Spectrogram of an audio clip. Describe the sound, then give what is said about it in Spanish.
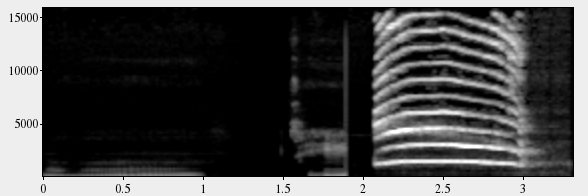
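A cat makes a low, rumbling purr-like sound, then after a short pause lets out one loud, high, drawn-out meow. “A ver, a ver, ven aquí gato. Déjame mirarte.”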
